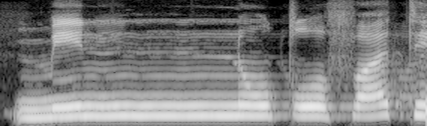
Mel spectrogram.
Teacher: نون ساکن کے بعد نون کا حرف ہے، ادغام مع الغنہ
